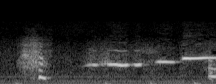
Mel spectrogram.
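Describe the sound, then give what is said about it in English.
A person whistles a song in a few clear, sustained notes, clean and tonal, ending on a higher held note, over a faint low hum. “Why do you keep whistling that song?”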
